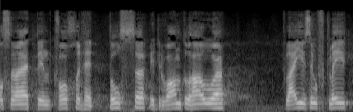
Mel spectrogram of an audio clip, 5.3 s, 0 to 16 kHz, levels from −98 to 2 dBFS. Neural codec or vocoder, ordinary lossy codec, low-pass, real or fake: codec, 24 kHz, 1 kbps, SNAC; MP3, 48 kbps; 10.8 kHz; fake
